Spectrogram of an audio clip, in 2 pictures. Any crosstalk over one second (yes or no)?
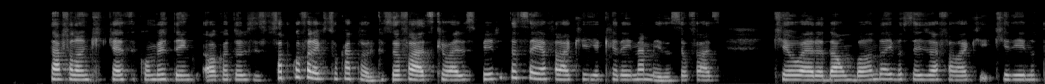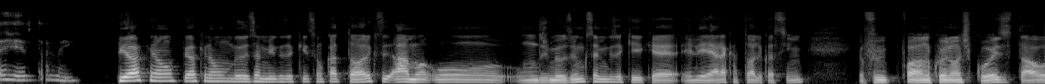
no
